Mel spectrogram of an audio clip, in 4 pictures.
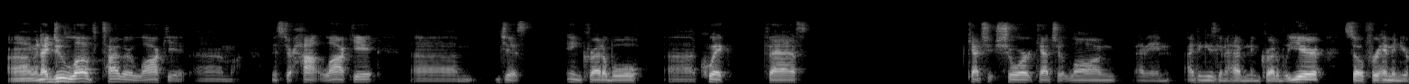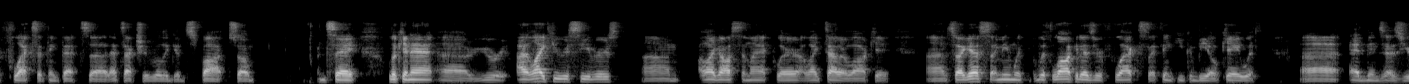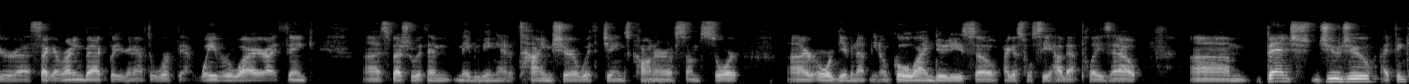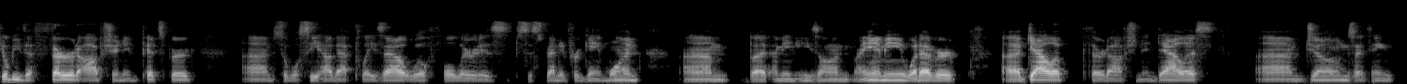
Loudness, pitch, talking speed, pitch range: -25 LUFS, 95 Hz, 200 wpm, 85-110 Hz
